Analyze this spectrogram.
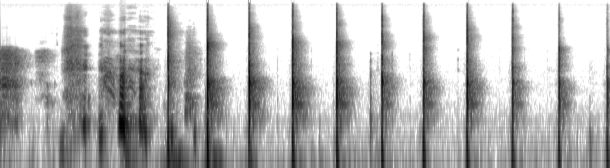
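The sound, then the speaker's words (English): A brief murmur, then a slow, steady golf clap: about a dozen light, evenly spaced hand claps, roughly two per second, each crisp and sharp, continuing to the end. “Ah, the gentle golf clap of the young Zoomer.”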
